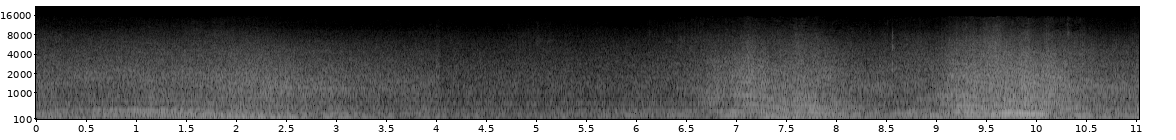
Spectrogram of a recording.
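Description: Race cars in an IOS Cup Series Fortuna Iron 125 event roar around the track, engines droning steadily with two louder passes swelling and sweeping in pitch near the end, no talk.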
